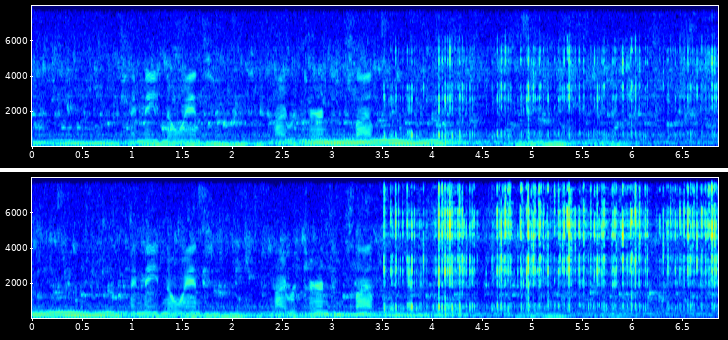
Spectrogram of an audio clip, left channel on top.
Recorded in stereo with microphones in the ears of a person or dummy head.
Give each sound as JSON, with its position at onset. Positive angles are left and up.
{"t": 1.0, "sound": "a man speaking", "side_deg": -5}
{"t": 3.5, "sound": "crushing", "side_deg": -75}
